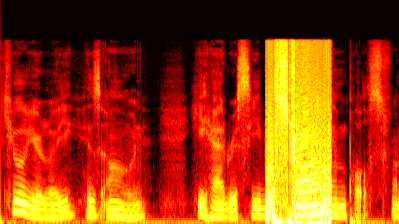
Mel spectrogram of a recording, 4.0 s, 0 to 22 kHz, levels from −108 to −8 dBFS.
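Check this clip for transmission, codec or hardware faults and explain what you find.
One fault here. From 2.65 to 3.30 s the speech turns into loud, harsh distortion, quiet bits as loud as everything else. Likely signed and unsigned mixed up: 16-bit samples read with the top bit flipped, so each zero crossing jumps across the full range.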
